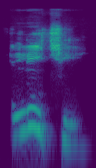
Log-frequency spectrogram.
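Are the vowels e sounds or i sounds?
i sounds. Both vowels sound like i. "dicen lichi"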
